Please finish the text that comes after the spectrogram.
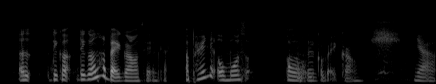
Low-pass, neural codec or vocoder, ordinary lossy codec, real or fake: none; none; none; real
